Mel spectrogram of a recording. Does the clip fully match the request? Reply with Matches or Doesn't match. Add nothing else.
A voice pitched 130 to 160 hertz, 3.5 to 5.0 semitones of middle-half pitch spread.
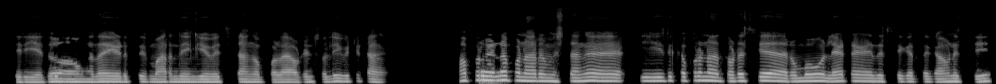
Matches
